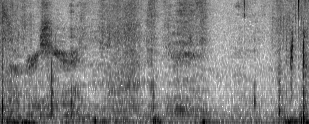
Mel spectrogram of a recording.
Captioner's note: shuffling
